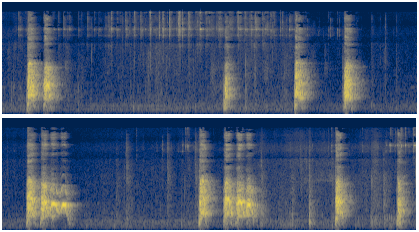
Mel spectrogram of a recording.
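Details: Barking at nothing, pet dog Sofia sends out irregular bursts of short barks, some single and some in quick clusters, with a faint high ringing tone and small clicks between them.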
